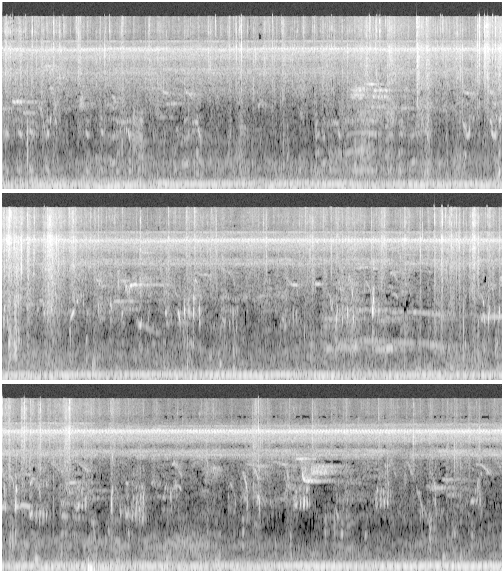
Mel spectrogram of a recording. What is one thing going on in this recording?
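Chickens cluck and chirp softly outdoors.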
